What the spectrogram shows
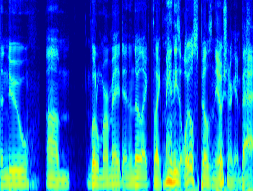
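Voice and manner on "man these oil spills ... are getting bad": ordinary talk, nothing marked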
